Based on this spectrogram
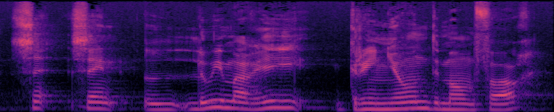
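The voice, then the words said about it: Bad American-style French accent. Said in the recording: “Nice accent... a Toulousian accent? Like Southern French?... That's a bad American French accent.”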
